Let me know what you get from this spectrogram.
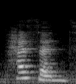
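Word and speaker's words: حسد: Alors c'est hasad. Alors, ha, sad. Correction. Donc vous avez trois syllabes et les 3 syllabes sont des sons courts.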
